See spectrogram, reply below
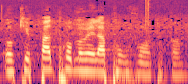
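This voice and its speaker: A woman, a gospel choir singer giving hesitant, halting answers in a TV interview. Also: mid-range voice, faint music behind.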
